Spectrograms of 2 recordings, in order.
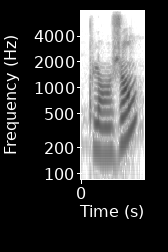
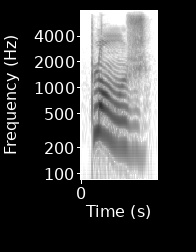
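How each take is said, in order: First: The final ending is sounded as a nasal vowel. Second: The final ending is silent. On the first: The speaker calls it wrong. "On ne dit pas" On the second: The speaker calls it right. "On dit"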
